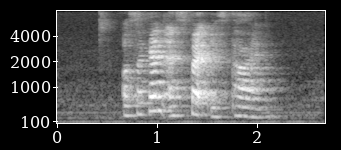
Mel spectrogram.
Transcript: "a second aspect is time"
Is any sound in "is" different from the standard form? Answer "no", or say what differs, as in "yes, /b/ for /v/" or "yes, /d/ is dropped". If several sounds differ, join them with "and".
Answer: yes, /s/ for /z/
